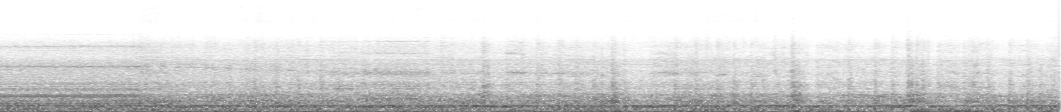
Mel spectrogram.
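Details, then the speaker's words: Audi Quattro Group B rally car holding high revs with a rough, choppy, uneven note; misfire still present. "Probably not now. Okay. Still got a misfire."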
